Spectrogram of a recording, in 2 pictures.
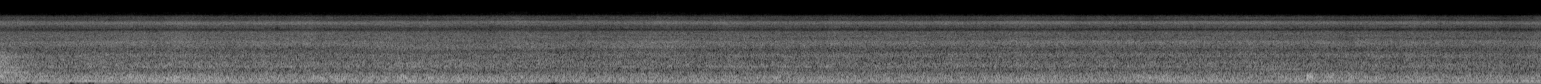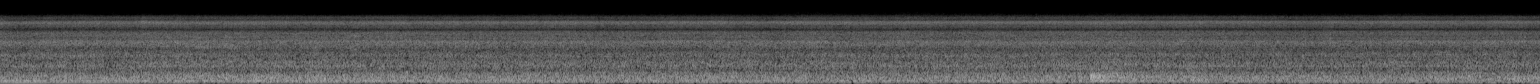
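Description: The car ferry M/V Kitsap under way out of its slip: a steady low engine hum and rumble over the rushing churn of its propeller wash. A brief knock about halfway through and another near the end.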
